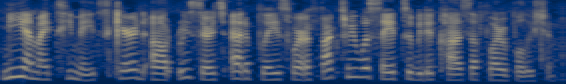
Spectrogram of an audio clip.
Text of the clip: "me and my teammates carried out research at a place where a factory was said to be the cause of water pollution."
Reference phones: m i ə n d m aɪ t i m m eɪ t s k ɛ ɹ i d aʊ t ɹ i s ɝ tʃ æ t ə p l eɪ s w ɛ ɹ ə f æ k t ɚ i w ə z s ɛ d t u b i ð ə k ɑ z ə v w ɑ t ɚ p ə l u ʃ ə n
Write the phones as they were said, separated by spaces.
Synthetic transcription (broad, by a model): m i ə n m aɪ t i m m eɪ t s k ɛ ɹ i d aʊ t ɹ i s ɝ tʃ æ t ə p l eɪ s w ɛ ɹ ə f æ k t ɚ i w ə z s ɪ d t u b i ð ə k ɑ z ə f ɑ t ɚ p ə l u ʃ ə n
